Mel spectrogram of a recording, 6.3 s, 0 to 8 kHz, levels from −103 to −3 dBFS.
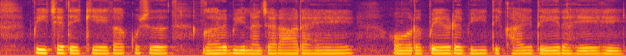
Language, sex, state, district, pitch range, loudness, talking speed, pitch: Hindi, female, Rajasthan, Jaipur, 160-165 Hz, -19 LUFS, 155 wpm, 165 Hz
